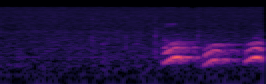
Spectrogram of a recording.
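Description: A person's voice making three quick short hooting calls, each rising and then holding, starting after a second of quiet.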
